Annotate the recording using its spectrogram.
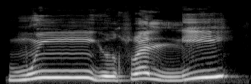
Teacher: سواد کو موٹا پڑھنا اور سواد کو لام سے بھی ملانا ہے، لام کے نیچے زیر اور یا پر جزم ہے. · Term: ادغام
